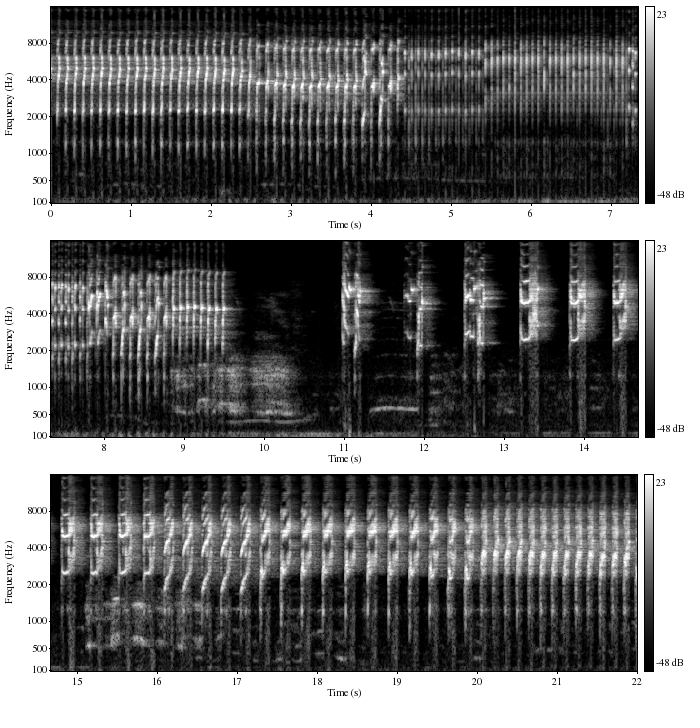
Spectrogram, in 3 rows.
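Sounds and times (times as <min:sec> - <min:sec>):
lovebird rattling chatter: 0:04.0 - 0:08.7.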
